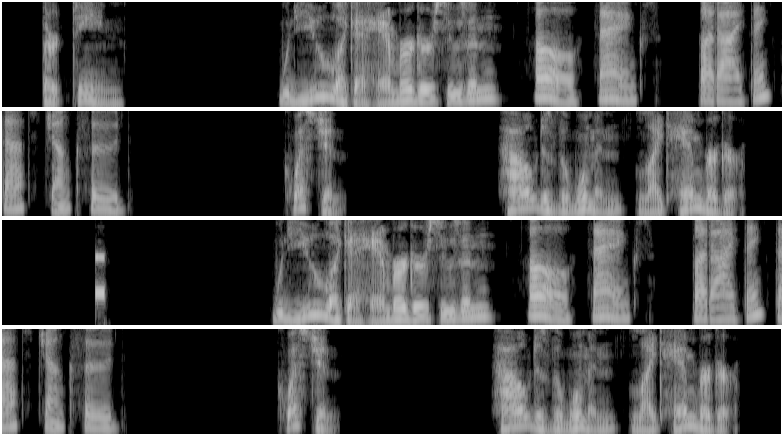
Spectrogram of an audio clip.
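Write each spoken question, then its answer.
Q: How does the woman like hamburger?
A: She thinks it's junk food.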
